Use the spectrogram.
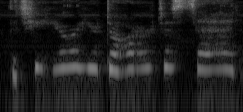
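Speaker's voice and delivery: high, loud mock-outraged calling out; imitated shocked mom. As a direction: call out to a husband in disbelief. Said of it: "she was like".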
